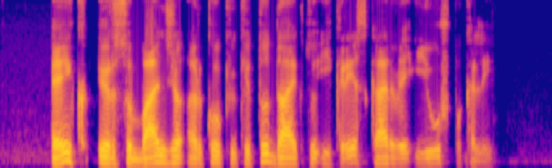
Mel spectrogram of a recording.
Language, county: Lithuanian, Tauragė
